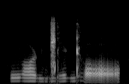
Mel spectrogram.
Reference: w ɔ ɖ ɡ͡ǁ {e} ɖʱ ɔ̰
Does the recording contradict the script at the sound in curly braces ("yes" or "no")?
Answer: no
